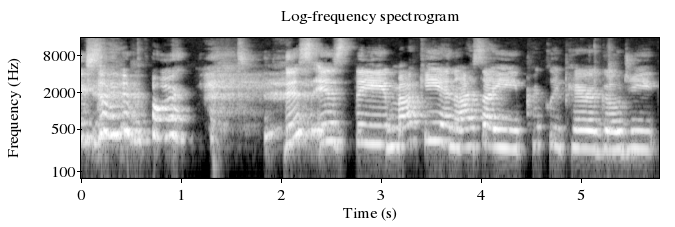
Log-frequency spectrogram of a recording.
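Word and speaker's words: maqui: Maki. M-A-Q-U-I. Maki. Maki? How else would you spell it? How would you say it? I just didn't know what it was that you were talking about until I looked at it and it spelled M-A-Q-U-I. I was thinking it like M-A-C-C-I. And I was just pronouncing it wrong. Yeah, and I was like, nope. It's an oil. Like macchiato.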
